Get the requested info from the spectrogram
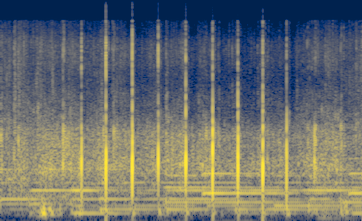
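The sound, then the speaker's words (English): Steady, rhythmic clapping at a quick even beat, bright, a big round of applause, with sustained musical tones humming underneath; no one speaks. “a big round of applause, would you?”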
